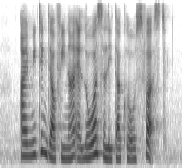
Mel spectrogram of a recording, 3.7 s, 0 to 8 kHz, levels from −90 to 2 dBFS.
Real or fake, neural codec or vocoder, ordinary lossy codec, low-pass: real; none; none; 7.2 kHz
